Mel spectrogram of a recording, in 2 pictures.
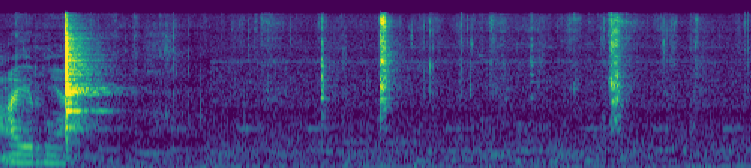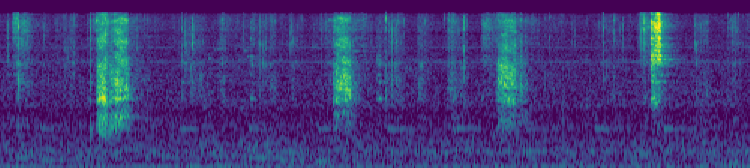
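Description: A spoon scrapes against a coated pot while mixing shredded vegetables and flour.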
